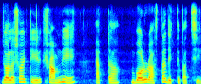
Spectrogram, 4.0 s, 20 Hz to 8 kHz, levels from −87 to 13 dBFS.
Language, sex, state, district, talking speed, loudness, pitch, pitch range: Bengali, female, West Bengal, Jhargram, 105 wpm, -20 LUFS, 220 Hz, 205-240 Hz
